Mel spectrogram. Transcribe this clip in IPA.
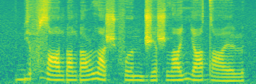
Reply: bʲ ə˩˥ f zˤ ʌː˩ lˠ ɽ ə˩ lˠ ɽ e˩˥ ɭ ðˤ ɛ˩ ʃ f ɤ˩ n d͡ʒ e˩ ʃ ðˤ e˩˥ ʎ e˩˥ dˤ ɛː˩ ɭ

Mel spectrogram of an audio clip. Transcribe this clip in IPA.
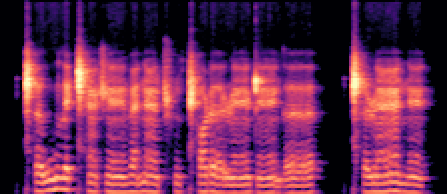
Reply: ǁʰ ɜ w u l ɛ ǁʰ æ̃ ʃ ɛ̃ː v æ n æ̃ː ʈ͡ʂʰ ũ ǁʰ ɒ ɽ ɜː ɭ ɛ̃ː ʈ ɛ̃ː ɡ ɜː | ǁʰ ɜ ɭ æ̃ː n ɛ̃

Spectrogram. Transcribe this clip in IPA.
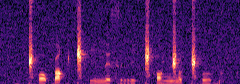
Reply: ǁʰ ɔ˩ p ə˞˥ q ǁʰ i˩ n e˩ s r i˩ ǁʰ ɒ˩ ŋ͡ǁ ʊ˥ ǁʰ ʊ˩ ɡ

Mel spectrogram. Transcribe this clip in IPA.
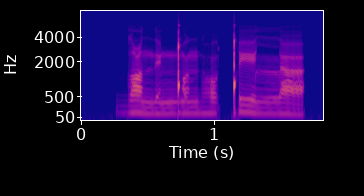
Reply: dˤ ɛ n ɛ ŋ͡ǃ ɔ n ɦ ɔ ǃ e lː a

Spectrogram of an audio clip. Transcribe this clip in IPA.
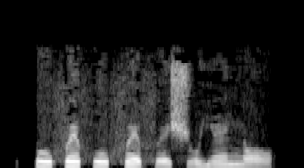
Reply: k͡p o˦ f ɛ˦ f o˦ f ɛ˦˨ f ɛ˨˦ ʃ o˧ j ɛ̃˦ n ɔ˦˨

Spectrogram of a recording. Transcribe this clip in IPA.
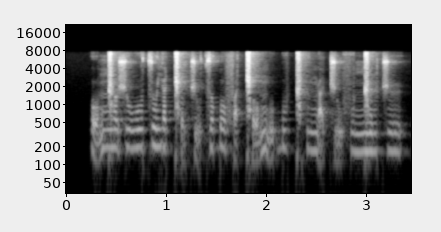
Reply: o̰ ŋ͡ǁ o ʃ u w u t͡s u j ɜ ǁ o̰ t͡ʃ ṵ t͡s o ɠ o f a̰ ǁ o̰ ŋ ṵ ɠ u ǁʰ ʉ ŋ a̰ t͡ʃ ṵ f u ŋ͡ǁ ʉ t͡ʃ ʉ

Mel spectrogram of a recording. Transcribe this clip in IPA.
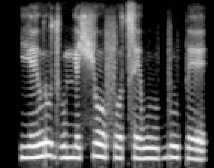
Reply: j e u̯ ɾ u dʱ u mʲ ɐ ç o f o t͡s e w u b u p e

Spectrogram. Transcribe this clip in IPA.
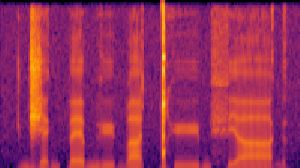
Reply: d͡ʒ ɛ ɡ p ɛ b yː b aː ǃʰ yː b fʲ aː ɡ

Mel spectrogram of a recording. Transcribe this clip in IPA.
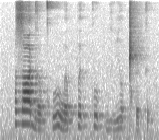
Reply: zˤ ə˥ e̯ ɡ ə˨ o̯ kʰ u˧˥˧ w ə˨˥ pː ɘ˥˨ kː u˥˨ k bʱ i˧˥˧ o̯ ǁʰ ɘ˨˥ k

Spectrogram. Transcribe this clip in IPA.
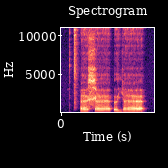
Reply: t͡sʼ æ x æː ʔ ə j æ

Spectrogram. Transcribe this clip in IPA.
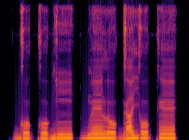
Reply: ɡ o˨ k o˨ ɡ ĩ˧ | b ɛ̃˧ l o˨ ɡ a˨˦ j o˧ k ɛ̃˧

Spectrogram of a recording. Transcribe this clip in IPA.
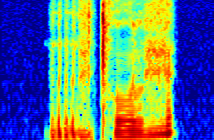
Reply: r ɛ̤ tʰ o l ɛ̤

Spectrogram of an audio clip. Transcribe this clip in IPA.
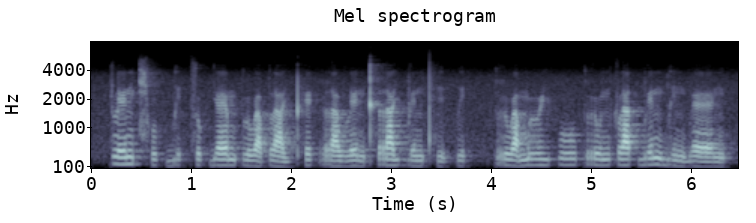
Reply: k l e˥˩ n t͡ɕʰ u˨˩ k̚ b i˨˩ t̚ s u˨˩ k̚ j ɛː˧ m p l u˩˦ a̯ p l a˩˦ j pʰ e˥˩ k̚ r a˧ w l e˨˩ n kʰ r a˦˥ j b e˦˥ n tʰ i˨˩ ʔ p i˦˥ t̚ | p r u˩˦ a̯ m ɯː˧ j p uː˦˥ p r u˧ n k l a˦˥ t̚ b e˥˩ n b i˨˩ n b ɛː˨˩ ŋ

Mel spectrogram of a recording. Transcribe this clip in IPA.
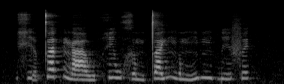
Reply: x ḭ˧˨ ə̯ t̪ a˦˥ t̚ ŋ aː˨˩ w h i˧ w x ə˨˩ m t̪ a˨˦ j ŋ ə˨˩ m ŋ ɨ˧ ŋ ɓ i˨˦ f e˦˥ k̚

